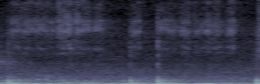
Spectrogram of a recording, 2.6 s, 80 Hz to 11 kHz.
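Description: Pen scratching on paper as notes are written during a Class 10 physics lesson on light, a soft continuous scribble with a few brief strokes, close and quiet, with no talk over it.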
